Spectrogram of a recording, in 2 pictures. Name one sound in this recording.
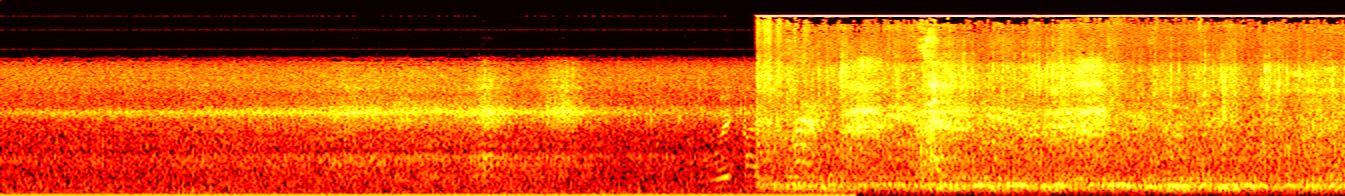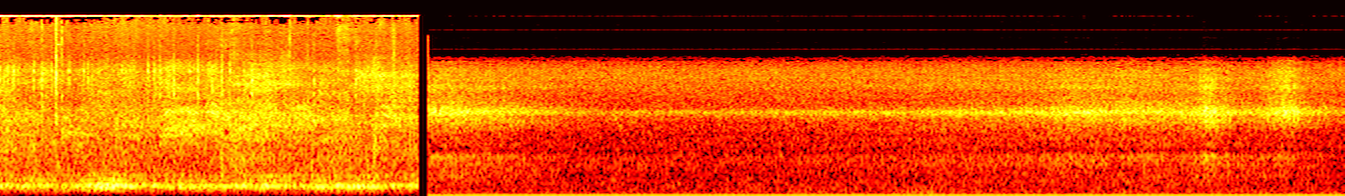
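Waves crash and wash ashore steadily.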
